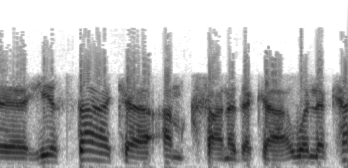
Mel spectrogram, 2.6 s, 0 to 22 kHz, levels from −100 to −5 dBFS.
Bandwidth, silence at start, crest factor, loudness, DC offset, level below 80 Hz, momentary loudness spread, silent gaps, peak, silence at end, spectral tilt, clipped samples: 11 kHz; 0 s; 16 dB; -18 LUFS; under 0.1%; -62 dBFS; 4 LU; none; -2 dBFS; 0 s; -4.5 dB/octave; under 0.1%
